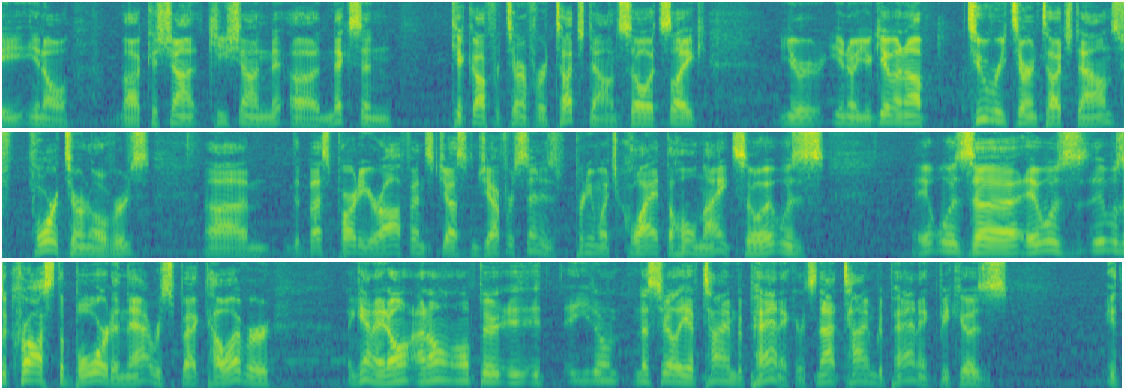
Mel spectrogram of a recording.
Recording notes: postgame press conference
